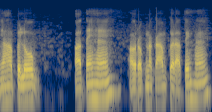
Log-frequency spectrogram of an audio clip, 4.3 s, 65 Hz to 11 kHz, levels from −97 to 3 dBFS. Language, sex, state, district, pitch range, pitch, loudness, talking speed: Hindi, male, Chhattisgarh, Balrampur, 110-125 Hz, 115 Hz, -16 LUFS, 140 wpm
